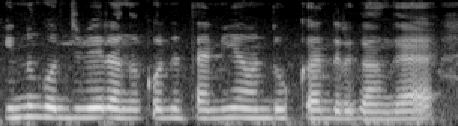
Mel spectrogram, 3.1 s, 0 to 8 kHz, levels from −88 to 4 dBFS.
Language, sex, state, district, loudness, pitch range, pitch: Tamil, female, Tamil Nadu, Kanyakumari, -15 LUFS, 200-215 Hz, 205 Hz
